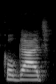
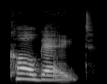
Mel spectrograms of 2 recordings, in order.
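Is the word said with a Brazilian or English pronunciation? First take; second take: Brazilian; English. First: It has a Brazilian Portuguese pronunciation. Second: It has an English pronunciation. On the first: This is how people say it in Brazil. The speaker calls it wrong. "A gente adora falar Colgate" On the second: This is how it is said abroad. The speaker calls it right. "mas lá eles falam Colgate"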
